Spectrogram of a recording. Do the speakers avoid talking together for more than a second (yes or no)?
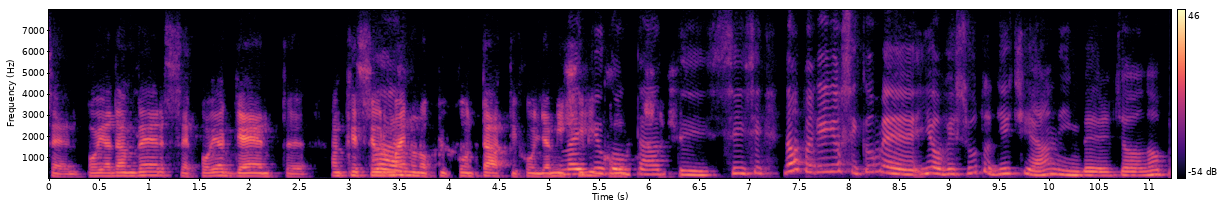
no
